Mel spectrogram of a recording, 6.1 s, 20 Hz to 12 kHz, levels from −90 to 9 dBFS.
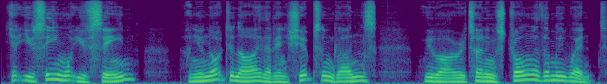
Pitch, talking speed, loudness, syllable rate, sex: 155 Hz, 215 wpm, -18 LUFS, 5.9 syllables/s, male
